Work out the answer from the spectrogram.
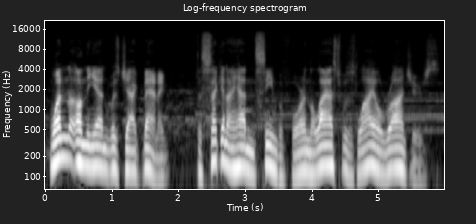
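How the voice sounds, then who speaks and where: A hardboiled private eye played by a man tells his case in a wry, dramatic voice of middling pitch. The delivery is old-time noir radio storytelling, with music playing underneath. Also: animated, normal speed, close to an everyday voice. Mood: wry, watchful.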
